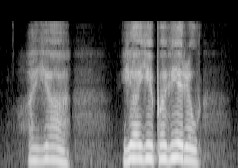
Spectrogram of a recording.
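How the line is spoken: Stammering babble, then crying. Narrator (Russian): Заикаясь, пролепетал Элис и расплакался

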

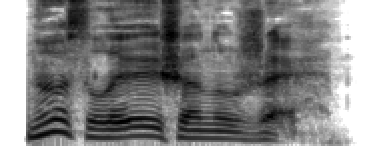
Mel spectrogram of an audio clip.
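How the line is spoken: Grumbled. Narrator (Russian): буркнул

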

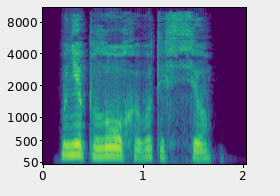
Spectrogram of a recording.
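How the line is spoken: Mother nearly snapping. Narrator (Russian): чуть ли не огрызнулась мать

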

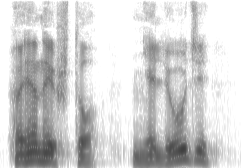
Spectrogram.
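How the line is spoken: Smiling. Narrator (Belarusian): усміхнуўся Клеонік

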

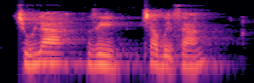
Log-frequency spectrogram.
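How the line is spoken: Soft quiet speech. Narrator (Vietnamese): Đôi môi mỏng khẽ mở

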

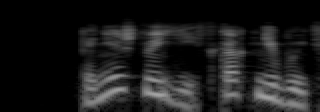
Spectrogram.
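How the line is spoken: Snorting. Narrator (Russian): хмыкнул Дроу

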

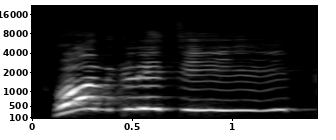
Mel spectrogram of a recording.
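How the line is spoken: Wild shout. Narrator (Russian): дико закричал Ермаков

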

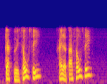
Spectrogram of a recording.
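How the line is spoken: Barking shout. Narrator (Vietnamese): Dương Quá quát

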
